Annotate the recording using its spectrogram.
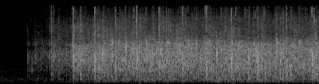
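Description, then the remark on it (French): A crowd votes by applause against a proposed app for finding out-of-stock medicines in one's area, the clapping starting quietly and swelling within a second into steady, dense clapping that holds at full strength to the end. “Par applaudissement, qui est contre”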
